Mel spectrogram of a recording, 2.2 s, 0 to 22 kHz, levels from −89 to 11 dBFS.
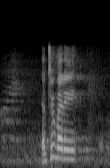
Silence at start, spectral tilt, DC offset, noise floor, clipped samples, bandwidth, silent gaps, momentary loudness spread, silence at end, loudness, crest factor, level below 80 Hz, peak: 0.05 s; -2.5 dB/octave; under 0.1%; -50 dBFS; under 0.1%; 7.6 kHz; none; 25 LU; 0.05 s; -25 LUFS; 18 dB; -64 dBFS; -10 dBFS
